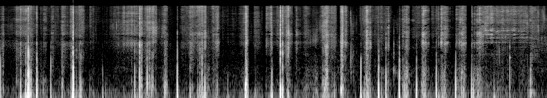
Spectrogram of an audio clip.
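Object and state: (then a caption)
Gym chalk block being scraped and crumbled. A wooden spoon scrapes and scratches into a palm-sized solid white gym chalk block held in a gloved hand, crumbling it into powder. Dense, dry crunching and scraping comes in quick irregular bursts with short, sharp transients, mostly low and muffled in tone.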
